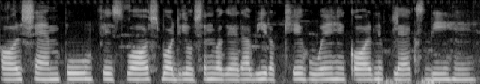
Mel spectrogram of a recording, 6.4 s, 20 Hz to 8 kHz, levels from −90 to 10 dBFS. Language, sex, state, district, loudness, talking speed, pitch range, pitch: Hindi, female, Uttar Pradesh, Lucknow, -16 LUFS, 130 wpm, 195-205 Hz, 195 Hz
